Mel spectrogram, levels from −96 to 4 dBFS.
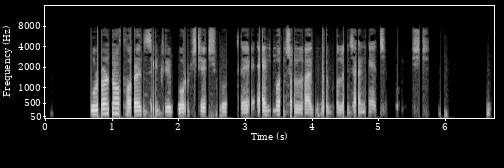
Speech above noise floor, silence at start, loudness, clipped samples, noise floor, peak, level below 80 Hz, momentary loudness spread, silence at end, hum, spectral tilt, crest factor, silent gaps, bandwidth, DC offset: over 71 dB; 0.7 s; -20 LUFS; under 0.1%; under -90 dBFS; -2 dBFS; -52 dBFS; 12 LU; 0.1 s; none; -4.5 dB/octave; 18 dB; 1.94-1.99 s, 5.14-5.25 s, 5.45-5.50 s, 5.77-5.89 s, 6.14-6.62 s; 8 kHz; under 0.1%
